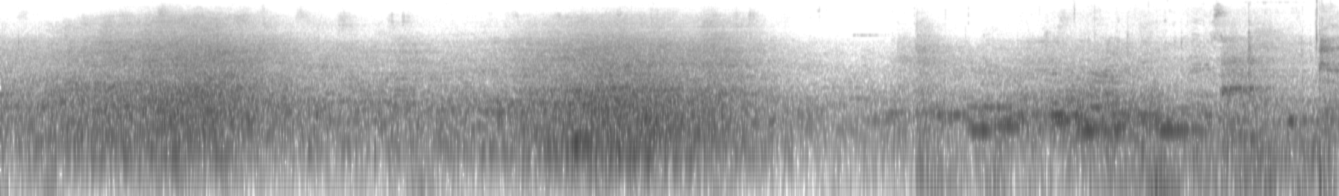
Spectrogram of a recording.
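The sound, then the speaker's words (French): Sea waves playing from projected video screens in a large exhibition hall: a broad, rushing surf that swells and recedes in slow surges, fairly soft and continuous throughout. “C'est un peu émouvant, et on entend la mer.”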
